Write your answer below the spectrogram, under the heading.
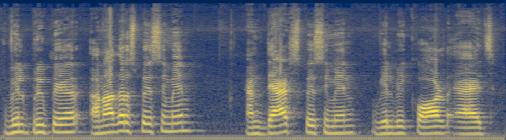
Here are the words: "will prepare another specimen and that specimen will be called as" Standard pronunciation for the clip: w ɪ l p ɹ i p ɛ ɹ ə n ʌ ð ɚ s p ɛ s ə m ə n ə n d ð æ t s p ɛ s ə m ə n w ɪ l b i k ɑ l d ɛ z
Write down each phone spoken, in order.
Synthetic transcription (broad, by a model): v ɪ l p ɹ i p ɛ ɹ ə n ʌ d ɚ s p ɛ s ə m ə n ə n d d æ t s p ɛ s ə m ə n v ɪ l b i k ɑ l d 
